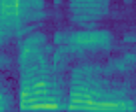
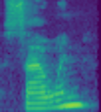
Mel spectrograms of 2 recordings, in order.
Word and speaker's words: Samhain: His name is a reference to Sam Hain, the popular mispronunciation of Samhain, the name of the original Celtic Halloween.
